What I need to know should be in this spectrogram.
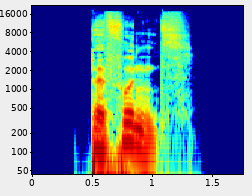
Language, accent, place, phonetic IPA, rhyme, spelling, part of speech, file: German, Germany, Berlin, [bəˈfʊnt͡s], -ʊnt͡s, Befunds, noun, De-Befunds.ogg
- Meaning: genitive singular of Befund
